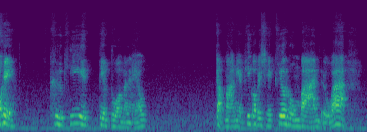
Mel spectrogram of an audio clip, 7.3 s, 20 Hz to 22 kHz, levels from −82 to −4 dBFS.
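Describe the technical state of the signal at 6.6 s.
At 6.6 s the speech signal is intact, with no dropout, clipping, glitch or other fault to be heard.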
